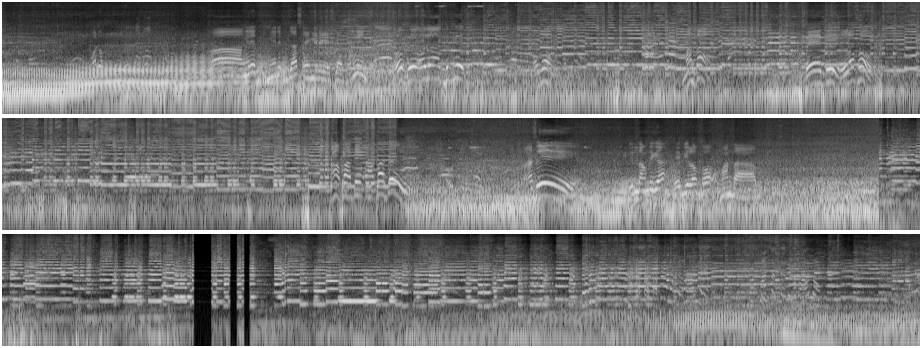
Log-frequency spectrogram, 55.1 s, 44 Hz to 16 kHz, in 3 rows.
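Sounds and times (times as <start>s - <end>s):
musical air horn playing chords: 6.2s - 26.8s, 35.7s - 55.0s.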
